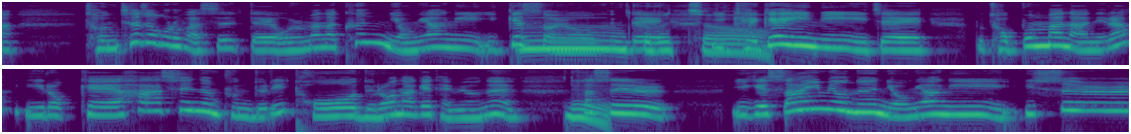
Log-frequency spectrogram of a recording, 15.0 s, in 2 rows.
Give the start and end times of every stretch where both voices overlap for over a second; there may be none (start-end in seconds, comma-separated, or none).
3.4-5.2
